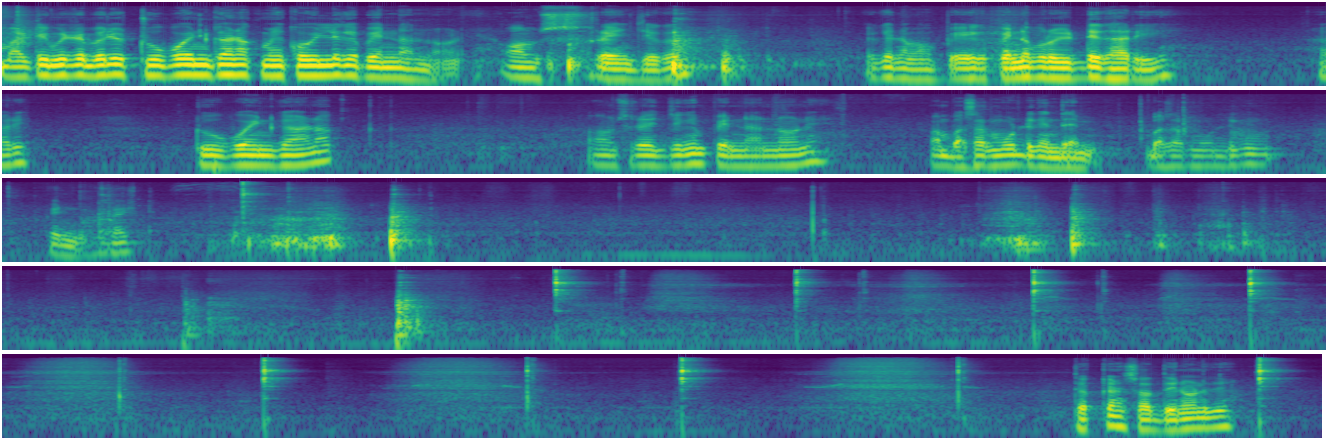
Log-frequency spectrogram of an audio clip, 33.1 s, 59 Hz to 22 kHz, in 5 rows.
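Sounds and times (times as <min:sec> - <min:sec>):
metal probes clicking on metal: 0:22.6 - 0:23.1, 0:23.8 - 0:24.3, 0:25.0 - 0:28.1, 0:28.9 - 0:30.2, 0:31.2 - 0:31.4, 0:32.7 - 0:33.0.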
